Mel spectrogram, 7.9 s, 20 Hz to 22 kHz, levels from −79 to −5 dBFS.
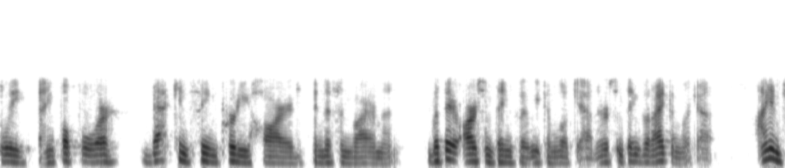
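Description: From start to finish the speech carries tandem speech coding: it sounds as if it passed through three low-rate speech coders in a row, which fits an AMR-NB stage followed by two iLBC stages. Each coder re-encoded the previous one's errors, so the roughness, muffling and warble compound. Nothing reaches above 3.8 kHz. A single low-bitrate codec would sound band-limited but steadier; here the stacked, grainy roughness and wavering vowel timbre show repeated coding.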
